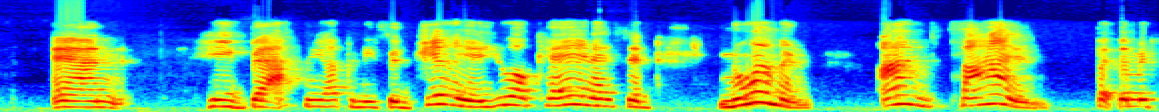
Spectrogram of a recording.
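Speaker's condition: Cerebral palsy; cannot move normally

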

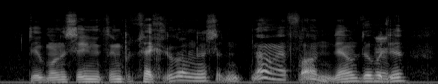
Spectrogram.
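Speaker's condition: Partial glossectomy for tongue cancer, partial, 40% of right tongue; stage 3

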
